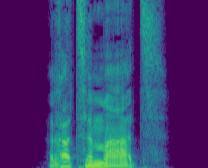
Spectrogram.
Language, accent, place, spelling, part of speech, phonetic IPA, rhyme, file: German, Germany, Berlin, Razemats, noun, [ʁat͡səˈmaːt͡s], -aːt͡s, De-Razemats.ogg
- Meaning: genitive singular of Razemat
